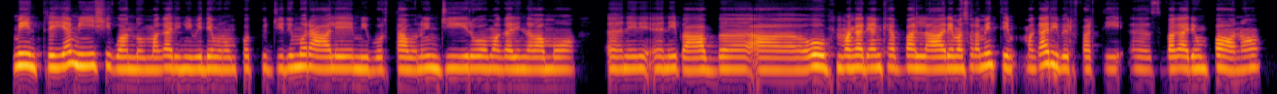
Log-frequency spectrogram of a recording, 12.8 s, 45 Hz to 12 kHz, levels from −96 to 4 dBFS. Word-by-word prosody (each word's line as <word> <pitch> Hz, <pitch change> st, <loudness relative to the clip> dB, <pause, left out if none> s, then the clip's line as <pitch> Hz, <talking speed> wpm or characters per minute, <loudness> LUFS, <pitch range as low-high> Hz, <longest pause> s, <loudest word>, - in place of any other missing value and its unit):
Mentre 235 Hz, -2 st, +5 dB
gli 225 Hz, -, +2 dB
amici, 245 Hz, -2 st, +3 dB
quando 205 Hz, -1 st, -1 dB
magari 200 Hz, +1 st, -2 dB
mi 205 Hz, 0 st, -1 dB
vedevano 205 Hz, 0 st, -1 dB
un 200 Hz, 0 st, -6 dB
po' 210 Hz, +2 st, -7 dB
più 210 Hz, +1 st, -12 dB
giù 210 Hz, +2 st, -8 dB
di 220 Hz, +1 st, -1 dB
morale, 210 Hz, -2 st, +1 dB
mi 205 Hz, 0 st, 0 dB
portavano 200 Hz, +1 st, -3 dB
in 215 Hz, -1 st, +2 dB
giro. 210 Hz, +1 st, -1 dB
Magari 205 Hz, -1 st, -1 dB
andavamo, 200 Hz, 0 st, -3 dB, 0.3 s
uhm, 205 Hz, -1 st, -4 dB
nei 210 Hz, 0 st, -2 dB
ne 210 Hz, -, -4 dB
ehm, 205 Hz, +1 st, -4 dB
nei 210 Hz, +1 st, -1 dB
pub 195 Hz, -1 st, -1 dB
a 195 Hz, -1 st, -2 dB
o 225 Hz, -1 st, +6 dB
magari, 215 Hz, 0 st, +3 dB
anche 220 Hz, 0 st, -1 dB
a -, -, 0 dB
ballare. 210 Hz, 0 st, +1 dB
Ma 210 Hz, 0 st, +2 dB
solamente, 225 Hz, +1 st, -1 dB
magari 245 Hz, +5 st, +2 dB
per 210 Hz, -2 st, -2 dB
farti, 205 Hz, 0 st, -8 dB
uhm, 200 Hz, -1 st, -8 dB
svagare 205 Hz, +2 st, -1 dB
un 210 Hz, 0 st, -1 dB
po', 205 Hz, -1 st, +2 dB
no, 210 Hz, +3 st, -4 dB
205 Hz, 195 wpm, -20 LUFS, 200-215 Hz, 0.3 s, o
